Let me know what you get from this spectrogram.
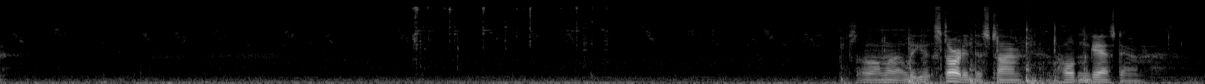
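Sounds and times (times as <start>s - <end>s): small birds chirping: 0.0s - 12.0s
light clicks and rattles: 4.0s - 7.4s.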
